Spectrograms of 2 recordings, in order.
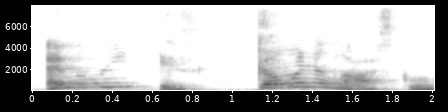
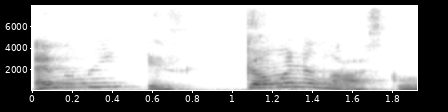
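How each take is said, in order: First: The word 'is' is said in full. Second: The same.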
